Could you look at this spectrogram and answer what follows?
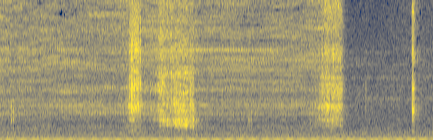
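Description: Handheld milk frother whisking collagen powder into a mug of coffee, over a steady low hum, with a few short scraping sounds. A sharp click comes near the end.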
